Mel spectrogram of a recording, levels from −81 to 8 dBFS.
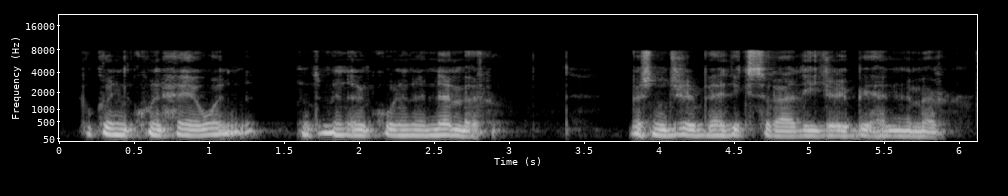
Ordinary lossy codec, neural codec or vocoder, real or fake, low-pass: none; codec, 16 kHz, 4 kbps, FunCodec, trained on LibriTTS, 50 frames a second; fake; none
